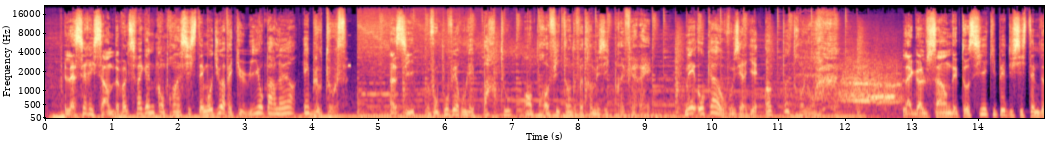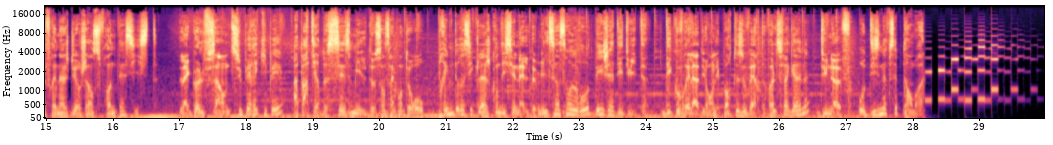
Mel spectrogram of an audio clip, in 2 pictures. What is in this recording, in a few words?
radio fr; sound serie; new music; volkswagen; ddb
